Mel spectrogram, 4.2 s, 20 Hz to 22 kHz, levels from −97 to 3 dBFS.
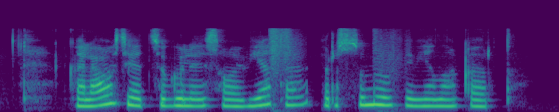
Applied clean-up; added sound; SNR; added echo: neural mask model RNNoise.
